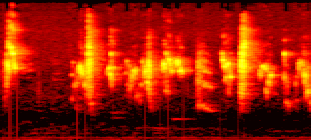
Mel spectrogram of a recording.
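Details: Budgerigar speaking sequenced words: a sharp squeak, a pause, then bubbly scratchy chatter of short syllables packed closely together.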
